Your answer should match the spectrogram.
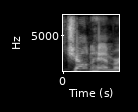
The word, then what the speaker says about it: Cheltenham: In this conversation, we start from the beginning, where he grew up in Cheltenham, not Cheltenham. – I have friends growing up who couldn't pronounce it correctly. It's Cheltenham.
